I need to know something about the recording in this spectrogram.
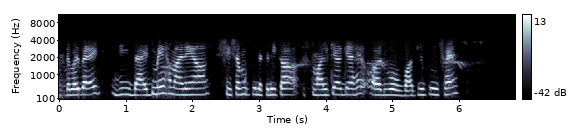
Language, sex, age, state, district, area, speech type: Urdu, female, 18-30, Delhi, North East Delhi, urban, conversation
